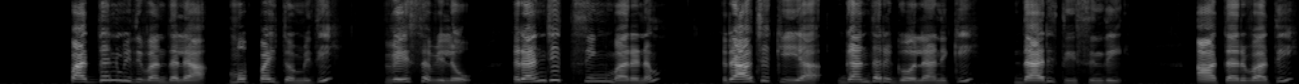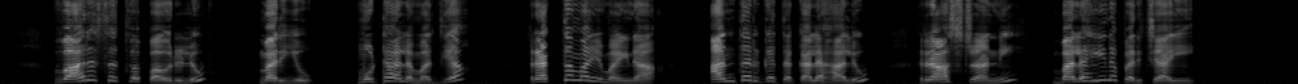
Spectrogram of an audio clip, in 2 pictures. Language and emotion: Telugu, neutral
